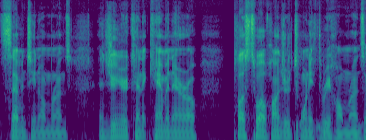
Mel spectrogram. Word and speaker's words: Caminero: Jr., and then Junior Caminario. Caminario, yeah. That's why I thought it was just the way how it's spelled is weird. No, Caminero.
